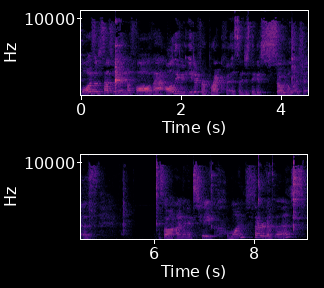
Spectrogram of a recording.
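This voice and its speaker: A woman in her thirties with a slightly high voice walks through a cooking demo step by step in her home kitchen at a moderate pace, chatty and upbeat as she explains her work. A fixed camera at table distance picks her up in an echoey kitchen with faint noise.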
